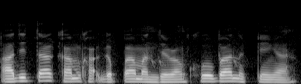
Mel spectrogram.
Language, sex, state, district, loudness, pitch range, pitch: Garo, male, Meghalaya, West Garo Hills, -18 LUFS, 115-145 Hz, 130 Hz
